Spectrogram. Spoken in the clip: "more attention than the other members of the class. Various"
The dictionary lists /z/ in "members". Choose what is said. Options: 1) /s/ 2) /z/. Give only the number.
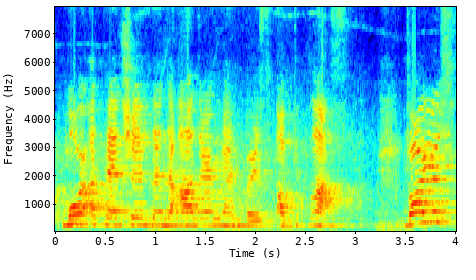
1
